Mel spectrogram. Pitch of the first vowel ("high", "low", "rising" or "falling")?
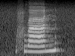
rising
